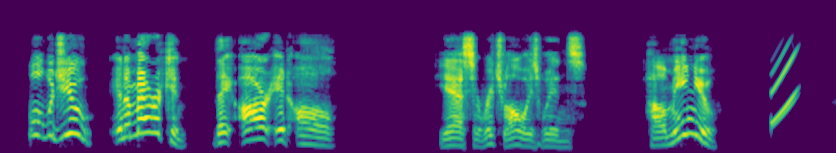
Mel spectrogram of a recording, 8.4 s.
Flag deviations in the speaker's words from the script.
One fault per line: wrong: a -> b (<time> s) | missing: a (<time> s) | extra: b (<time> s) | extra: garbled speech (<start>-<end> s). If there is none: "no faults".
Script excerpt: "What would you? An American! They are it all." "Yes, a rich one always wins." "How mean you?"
missing: one (5.0 s)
